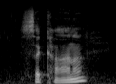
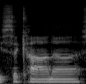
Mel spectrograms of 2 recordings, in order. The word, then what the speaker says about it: sakana: I'll spell it how it's spelled on the webpage. It's S-A-K-A-N-A. So it could be sakana, sakana.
